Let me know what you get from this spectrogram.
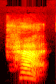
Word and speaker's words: khat: but they have a leaf called Cat, it's spelled K-H-A-T, and they're heavy users of this, and it's a leaf that you chew, and it's a stimulant.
